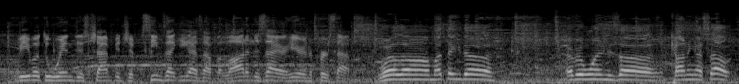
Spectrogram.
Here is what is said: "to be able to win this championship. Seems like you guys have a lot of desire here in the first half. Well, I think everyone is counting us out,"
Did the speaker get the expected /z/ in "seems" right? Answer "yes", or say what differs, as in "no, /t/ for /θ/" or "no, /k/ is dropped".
yes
